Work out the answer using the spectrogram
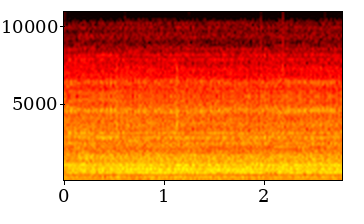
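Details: Older Trane XV90 two-stage gas furnace running after a thermostat call: its ECM-controlled blower gives a constant loud droning hum with a rough, train-like rumble; noisy blower motor.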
